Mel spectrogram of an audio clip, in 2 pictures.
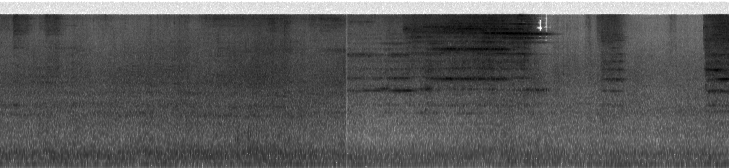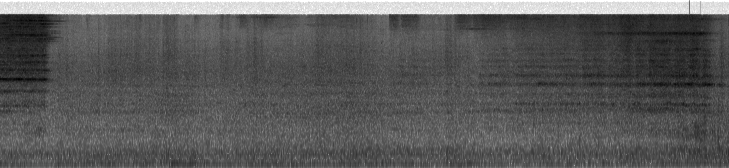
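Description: Double-stack container train's well cars rolling past: a steady rumble of steel wheels on rail, with high-pitched wheel squeal on the curving track that rises and fades several times.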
